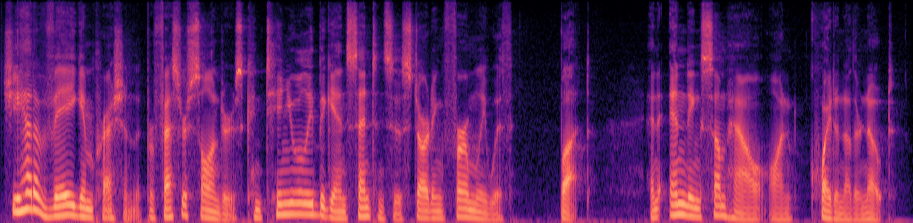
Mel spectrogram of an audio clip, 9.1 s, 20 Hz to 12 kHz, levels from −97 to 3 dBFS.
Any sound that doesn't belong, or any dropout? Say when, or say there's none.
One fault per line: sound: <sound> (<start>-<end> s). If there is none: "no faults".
no faults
